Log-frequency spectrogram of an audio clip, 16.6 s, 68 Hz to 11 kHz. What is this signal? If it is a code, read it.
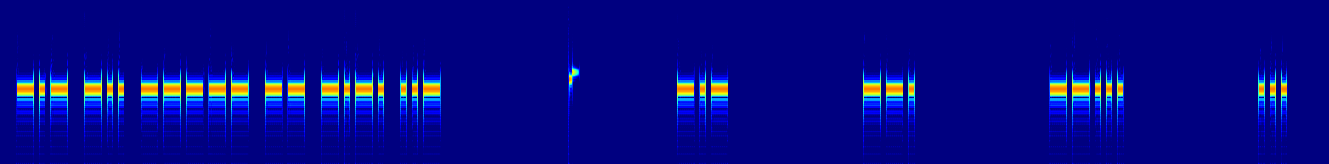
Morse code, heard as a keyed tone, about 17 wpm, spaced as for 8 wpm, 700 Hz. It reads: KD0MCU KG7S
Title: USA Call Signs - 6 Characters - 8x Character Spacing - 17wpm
